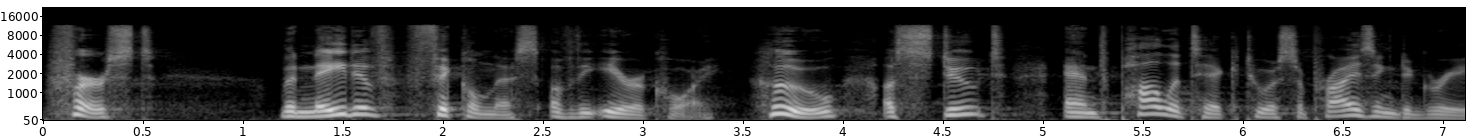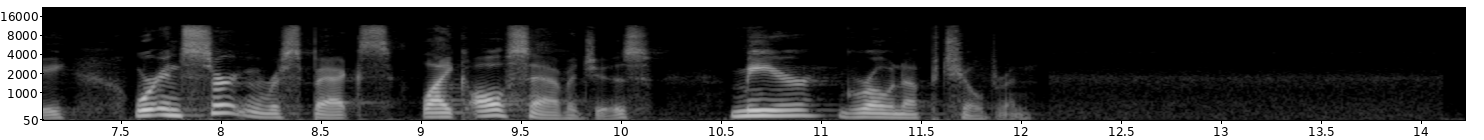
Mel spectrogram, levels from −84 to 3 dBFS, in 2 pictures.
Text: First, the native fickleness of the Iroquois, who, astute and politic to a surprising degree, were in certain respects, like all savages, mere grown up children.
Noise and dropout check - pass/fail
pass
